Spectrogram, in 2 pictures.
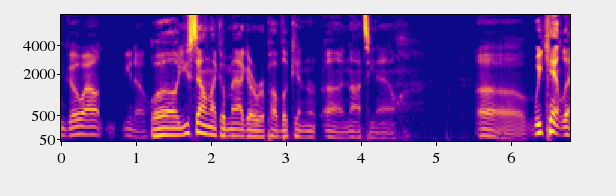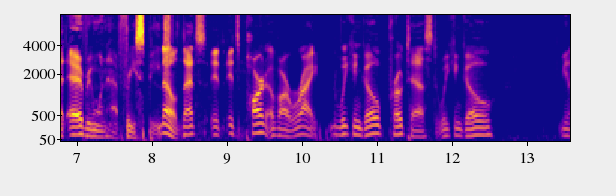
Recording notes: It’s one of those rare Tuesdays where a big show comes into town and we do the podcast while driving down the freeway.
